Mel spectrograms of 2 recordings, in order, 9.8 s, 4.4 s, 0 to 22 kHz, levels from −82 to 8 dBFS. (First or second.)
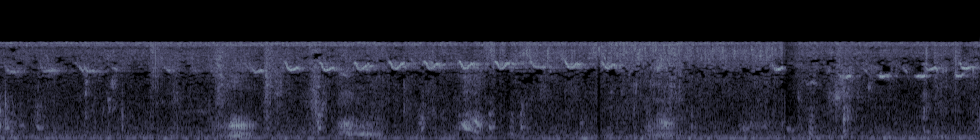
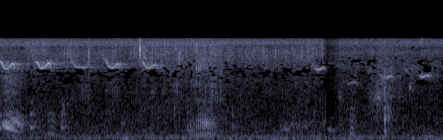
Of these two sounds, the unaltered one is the second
